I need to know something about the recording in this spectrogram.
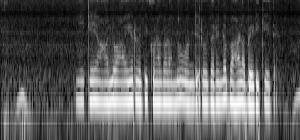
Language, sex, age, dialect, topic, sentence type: Kannada, female, 25-30, Mysore Kannada, agriculture, statement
